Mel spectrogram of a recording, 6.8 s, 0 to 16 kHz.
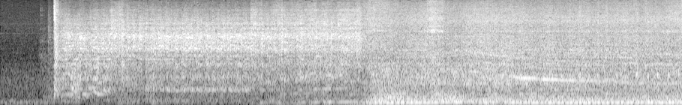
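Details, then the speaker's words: Carbureted V8 after swapping the Holley power valve (an earlier wrong valve flooded the engine); it fires first try, then holds a steady fast idle that steps up further. Normally about 900 rpm, now about 1200–1300, cause unsure. "Seems like the idle is up a little high now. It's normally about 900, now it's about 12 or 1300"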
